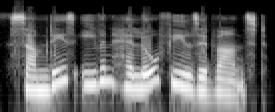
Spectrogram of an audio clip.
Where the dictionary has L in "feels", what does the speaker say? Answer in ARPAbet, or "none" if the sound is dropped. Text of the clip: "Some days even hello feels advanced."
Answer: L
